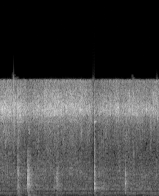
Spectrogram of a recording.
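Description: Onions frying in a pan for sweet chili sotanghon balls, a steady close sizzle broken by a few sharp scrapes and clicks of a spatula stirring.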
